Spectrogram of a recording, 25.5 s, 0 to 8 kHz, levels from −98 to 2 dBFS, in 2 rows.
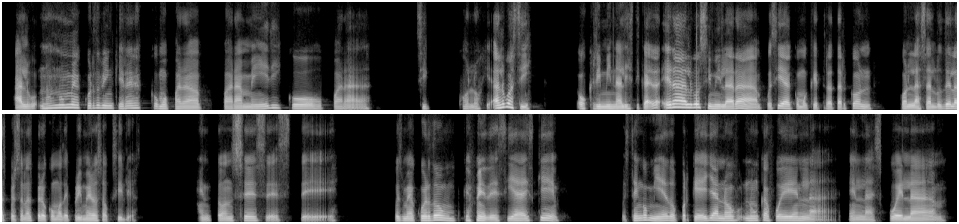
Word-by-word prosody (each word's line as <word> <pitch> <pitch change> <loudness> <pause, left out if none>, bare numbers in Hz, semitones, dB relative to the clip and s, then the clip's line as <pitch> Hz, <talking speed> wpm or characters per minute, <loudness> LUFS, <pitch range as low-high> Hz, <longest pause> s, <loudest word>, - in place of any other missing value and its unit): algo, 125 +3 +1
no 160 +1 -2
no 195 +2 +1
me 210 0 +2
acuerdo 185 -2 -4
bien 175 -1 0
que 155 - -5
era 175 +3 -2
como 145 -3 -2
para 130 -3 -2 0.2
paramédico 135 +2 -1
o 130 - -8
para 135 +1 -5 0.6
psicología, 135 -1 -10
algo 230 +8 +5
así, 135 - 0 0.6
o - - 0
criminalística. 130 0 +1
Era - - +1
era 235 +3 +7
algo 225 0 +7
similar 135 - +3
a 130 -9 +3
pues 125 +1 -7
sí, 170 - +4
ah, 150 -2 +4
como 130 -4 -4
que 130 +1 -4
tratar 125 +1 -3
con 150 -5 -1 0.3
con 135 -1 +1
la 125 0 +3
salud 130 0 0
de 155 +2 +4
las 140 -2 +3
personas, 130 +1 -4
pero, 125 - +2
como 115 0 -2
de 125 - -1
primeros 125 +2 0
auxilios. 115 -2 -6 0.8
Entonces, 135 +2 -2
este, - - -7 0.7
pues, 140 -1 -2
me 135 -1 +2
acuerdo 150 +2 +3
que 145 -2 -4
me 145 -3 +6
decía 130 +2 +1
es 140 +2 -5
que, 150 0 -1 0.8
pues - - -16
tengo 160 +2 +1
miedo, 145 -3 +2
porque, 130 -1 -1
ella 165 +4 +3
no, 150 -1 +1
nunca 150 +1 0
fue 140 -1 +2
en 135 -2 +1
la 115 - -6 0.2
en 120 -2 -4
la 105 -1 -3
escuela, 125 -1 0
135 Hz, 150 wpm, -22 LUFS, 130-155 Hz, 0.8 s, era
